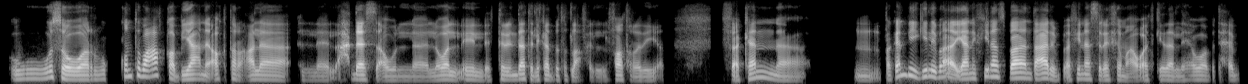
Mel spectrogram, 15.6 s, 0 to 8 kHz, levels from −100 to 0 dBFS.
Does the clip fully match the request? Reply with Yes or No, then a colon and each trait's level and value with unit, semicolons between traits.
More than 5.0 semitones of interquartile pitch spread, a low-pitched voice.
Yes: wide, 5.6 semitones; low, 115 Hz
